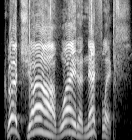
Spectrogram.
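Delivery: loud mock cheer, stretched out; sarcastic cheer. Mock fan cheering couch sitter.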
